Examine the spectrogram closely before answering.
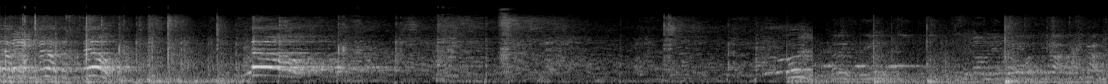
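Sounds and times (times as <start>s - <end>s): people shouting: 2.4s - 4.5s
basketball thudding on concrete: 8.7s - 10.3s.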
